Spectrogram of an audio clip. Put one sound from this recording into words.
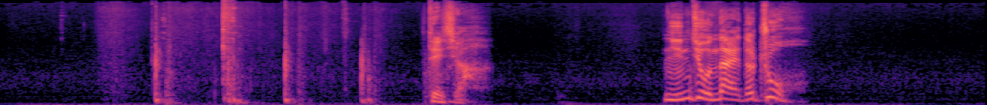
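A young man speaks sharply and tensely, close by.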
